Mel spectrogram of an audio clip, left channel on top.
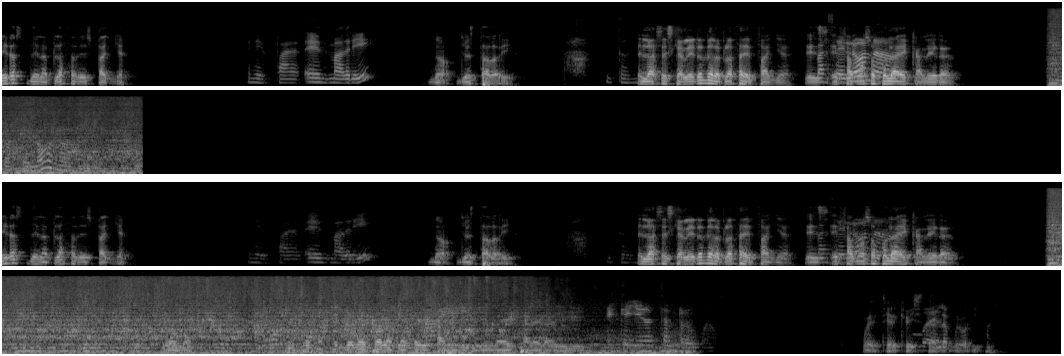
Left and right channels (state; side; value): drops out; left; at 12.1 s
